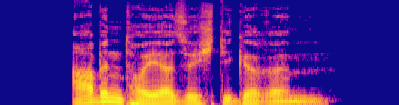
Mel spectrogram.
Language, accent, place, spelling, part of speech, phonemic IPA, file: German, Germany, Berlin, abenteuersüchtigerem, adjective, /ˈaːbn̩tɔɪ̯ɐˌzʏçtɪɡəʁəm/, De-abenteuersüchtigerem.ogg
- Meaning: strong dative masculine/neuter singular comparative degree of abenteuersüchtig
